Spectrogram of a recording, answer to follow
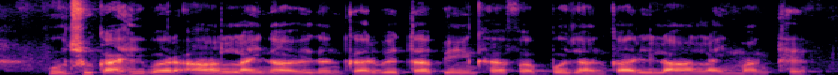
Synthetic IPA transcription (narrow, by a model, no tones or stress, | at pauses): put͡ʃʰukaːɦibəɾaːnlaːɪnaːʋed̪ənkəɾbet̪əbẽːŋkʰəfəbːod͡ʒaːnkaːɾilaːnlaːɪnmãːŋɡt̪ʰe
